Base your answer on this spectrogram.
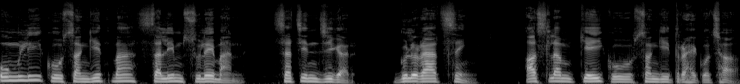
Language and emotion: Nepali, neutral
